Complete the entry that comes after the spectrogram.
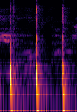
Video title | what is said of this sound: I made french bread!! 🍞 | it should sound hollow so our Bread's done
